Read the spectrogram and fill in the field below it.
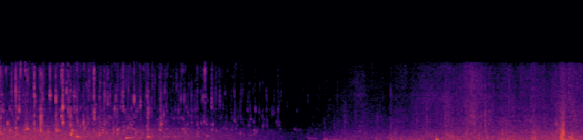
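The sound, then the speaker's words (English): Water bubbles up from the ground at a spring, a steady, faint gurgling that thins briefly midway, then resumes with small splashes and drips. “In short, protecting this resource that's bubbling up from the ground here.”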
